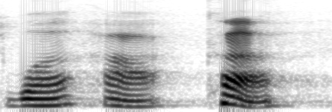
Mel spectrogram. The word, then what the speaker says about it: Oaxaca: Oaxaca, Mexico, by Cindy Pitney. Basic information. Oaxaca, pronounced Wa-ha-ka, has been a state since 1824.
